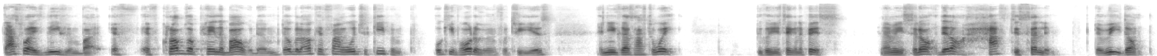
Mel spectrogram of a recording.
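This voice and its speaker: A man's voice: medium pitch, animated, fast, fairly bright tone. A man in a casual football transfer debate, speaking emphatically and repeating phrases for stress. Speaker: football fan show panelist.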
